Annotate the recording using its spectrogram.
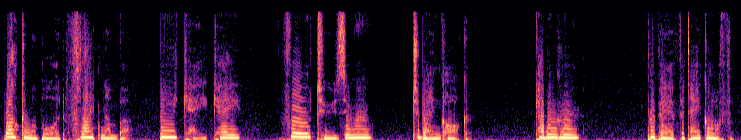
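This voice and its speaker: An airline captain speaks from the cockpit over the cabin PA, played by a woman. The delivery is slow and formal in the manner of a flight announcement. The voice sits a little high, with a mellow tone. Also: slight background noise, rough recording. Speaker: podcast co-host.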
